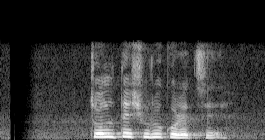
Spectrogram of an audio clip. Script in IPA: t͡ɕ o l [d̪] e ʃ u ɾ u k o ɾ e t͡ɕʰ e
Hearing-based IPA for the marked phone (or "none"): t̪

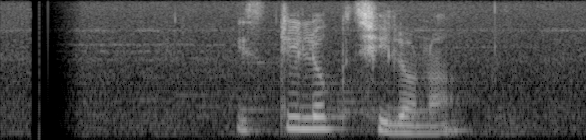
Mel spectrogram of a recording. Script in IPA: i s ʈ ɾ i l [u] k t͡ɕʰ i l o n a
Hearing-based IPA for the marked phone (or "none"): o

